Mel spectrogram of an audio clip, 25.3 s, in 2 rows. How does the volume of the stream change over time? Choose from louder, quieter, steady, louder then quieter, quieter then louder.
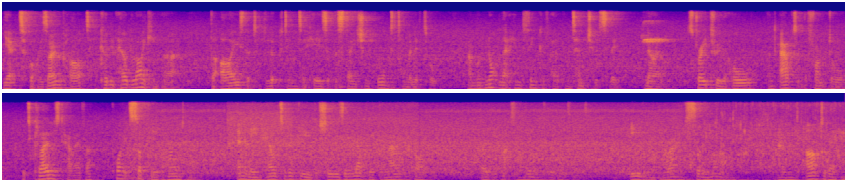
louder.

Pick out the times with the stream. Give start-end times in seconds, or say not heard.
0.0-25.2.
